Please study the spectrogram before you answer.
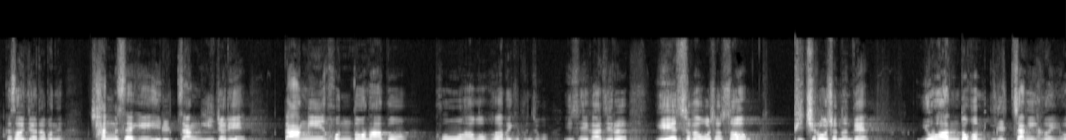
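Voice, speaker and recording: A middle-aged man preaches in a long, ringing church hall. His voice runs fairly high and bright, with a sharp edge. It swings up and down a lot as he tells stories and drops into quoted voices. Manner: lively storytelling, acts out quoted voices. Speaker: pastor. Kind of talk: sermon. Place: church sanctuary.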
